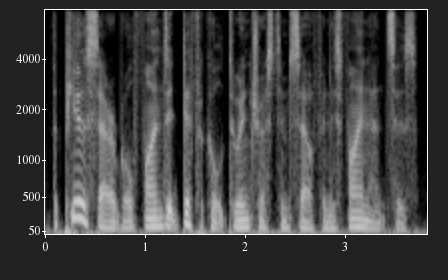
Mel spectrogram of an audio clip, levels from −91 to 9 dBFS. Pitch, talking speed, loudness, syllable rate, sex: 100 Hz, 190 wpm, -19 LUFS, 5.9 syllables/s, male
